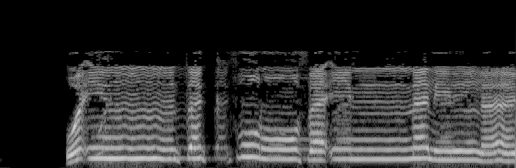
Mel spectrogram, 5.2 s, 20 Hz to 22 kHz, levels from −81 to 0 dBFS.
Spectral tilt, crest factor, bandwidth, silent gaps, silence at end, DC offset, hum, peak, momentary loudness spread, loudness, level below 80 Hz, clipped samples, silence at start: -2 dB/octave; 16 dB; 6.6 kHz; none; 0 s; under 0.1%; none; -6 dBFS; 4 LU; -22 LUFS; -64 dBFS; under 0.1%; 0.65 s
